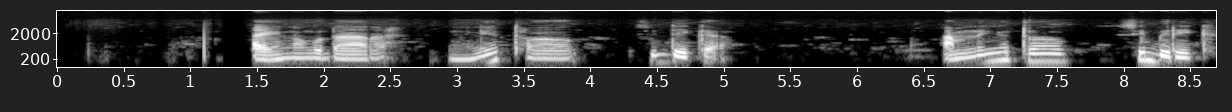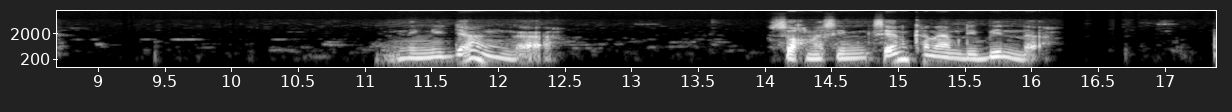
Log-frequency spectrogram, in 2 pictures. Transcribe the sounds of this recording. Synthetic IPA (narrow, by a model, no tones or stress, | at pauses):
ʔajnɔŋɡudaːɾa | niŋitʰɔb̚ | sidɛkːa̰ | ʔamnaɲutɔːb̚ | sibiɾik | niŋiɟaŋɡa̰ | sɔxnasimsɛnkanamdibinda̰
